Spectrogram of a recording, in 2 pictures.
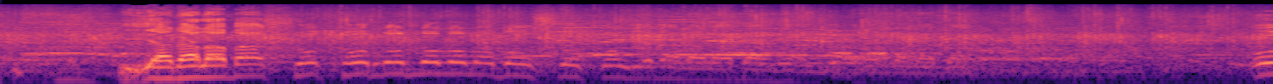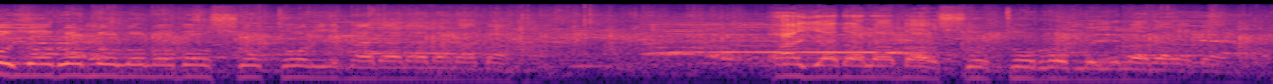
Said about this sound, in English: Clap your hands one more time. Glory to God. Come on and join that clapping with a shout of praise unto God.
